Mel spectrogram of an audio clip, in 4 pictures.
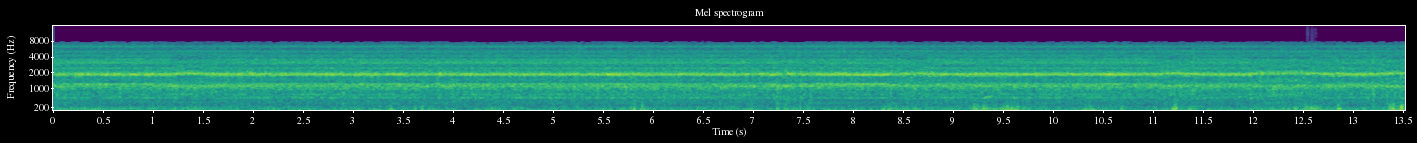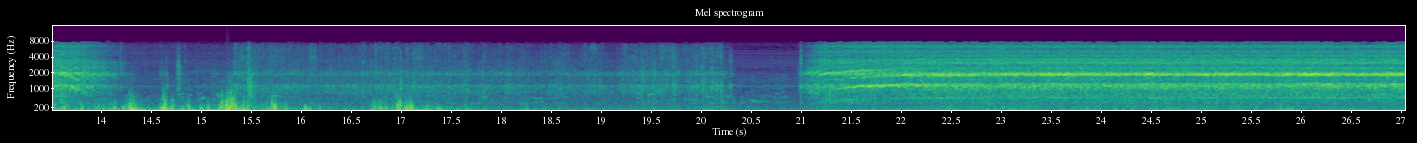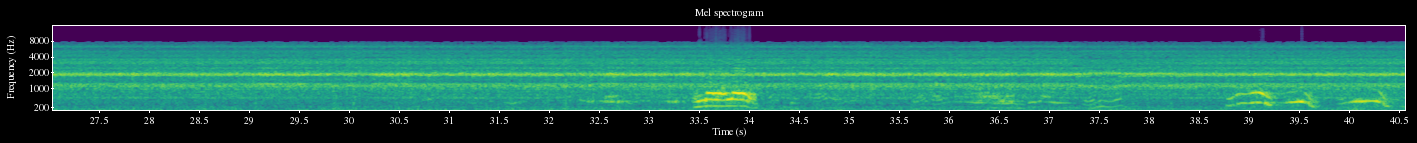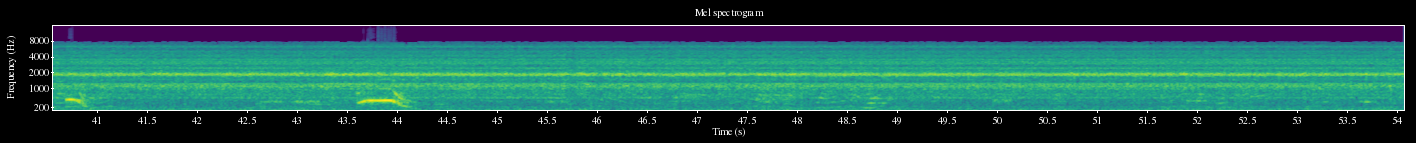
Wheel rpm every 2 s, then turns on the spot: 160, 160, 160, 160, 160, 160, 140, 10, 20, 20, 60, 160, 160, 160, 160, 160, 160, 160, 160, 160, 160, 160, 160, 160, 160, 160, 160.
14-20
